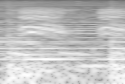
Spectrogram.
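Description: Crows caw twice in quick succession, harsh and fairly close, in a brief outdoor moment.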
